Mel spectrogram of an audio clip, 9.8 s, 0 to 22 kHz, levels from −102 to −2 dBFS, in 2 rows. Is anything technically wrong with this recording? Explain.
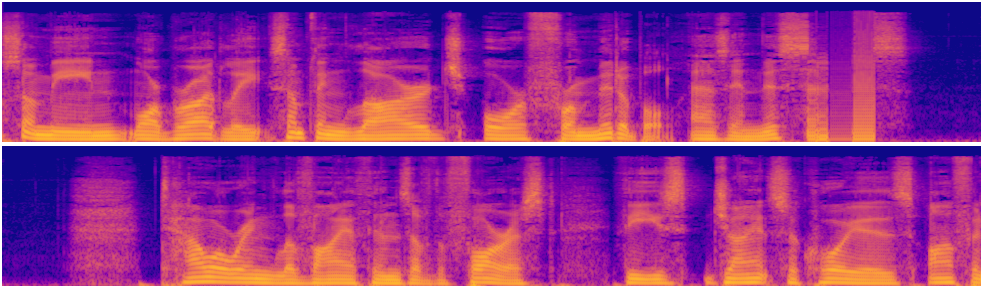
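Yes. Robotic sound from repeated short buffers appears from 3.98 to 4.36 s. The likely cause is fresh audio arriving too slowly, so playback loops the most recent fragment of roughly 10.7 ms while the real signal is dropped. Across about 70 percent of that stretch, the looping imposes a steady buzz at 93.8 Hz, the inverse of that fragment length. The speech becomes a stiff, metallic drone that only loosely tracks the original syllables.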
